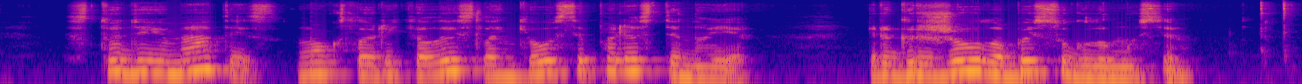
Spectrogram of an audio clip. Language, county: Lithuanian, Klaipėda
